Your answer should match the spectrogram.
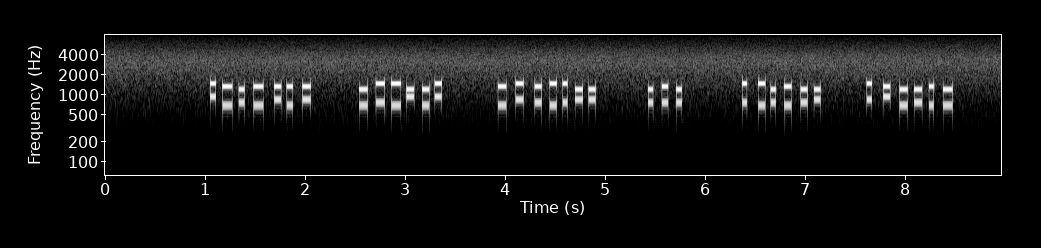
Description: DTMF, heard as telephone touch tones, dialled by hand, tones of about 70 ms. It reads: #242828 163*1# 2953677 454 634247 901421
